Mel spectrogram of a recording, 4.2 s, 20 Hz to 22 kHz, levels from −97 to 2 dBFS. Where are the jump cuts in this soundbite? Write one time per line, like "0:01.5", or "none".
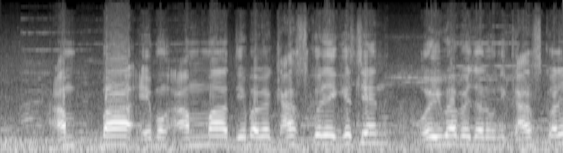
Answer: none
